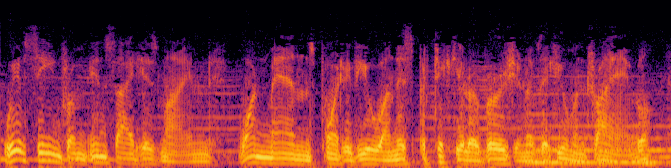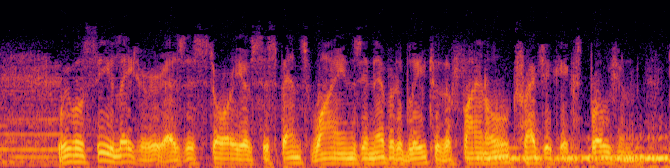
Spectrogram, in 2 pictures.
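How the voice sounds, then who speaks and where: An actor as the solemn host of a radio suspense play, narrating in a measured, theatrical manner. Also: male voice, low-pitched, expressive, background noise. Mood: solemn, ominous. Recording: tinny vintage radio, music behind.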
